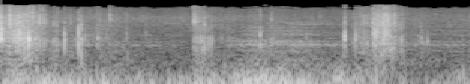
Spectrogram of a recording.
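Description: Footsteps crunching on a gravel track, a few separate steps over a low steady rumble.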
